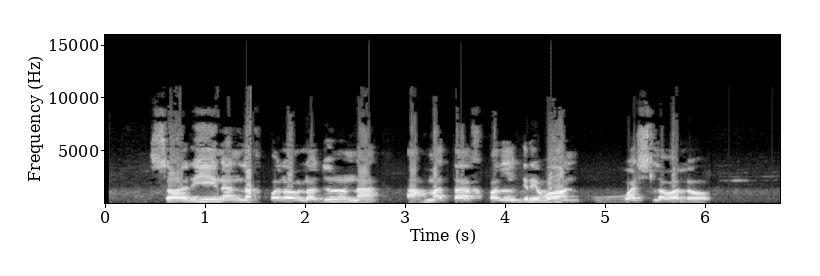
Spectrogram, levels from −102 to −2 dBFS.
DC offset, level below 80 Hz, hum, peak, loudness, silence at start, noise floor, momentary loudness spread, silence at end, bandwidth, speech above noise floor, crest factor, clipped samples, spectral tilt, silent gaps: under 0.1%; -58 dBFS; none; 0 dBFS; -12 LUFS; 0.45 s; -49 dBFS; 7 LU; 0.7 s; 9.2 kHz; 37 dB; 12 dB; under 0.1%; -4 dB/octave; none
